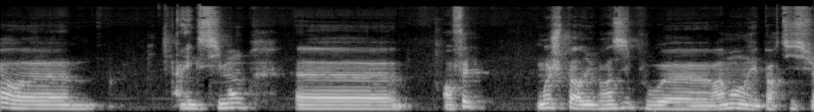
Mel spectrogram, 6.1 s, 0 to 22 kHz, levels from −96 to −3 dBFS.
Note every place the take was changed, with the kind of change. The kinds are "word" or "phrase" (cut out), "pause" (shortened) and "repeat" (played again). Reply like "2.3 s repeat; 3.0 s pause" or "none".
none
